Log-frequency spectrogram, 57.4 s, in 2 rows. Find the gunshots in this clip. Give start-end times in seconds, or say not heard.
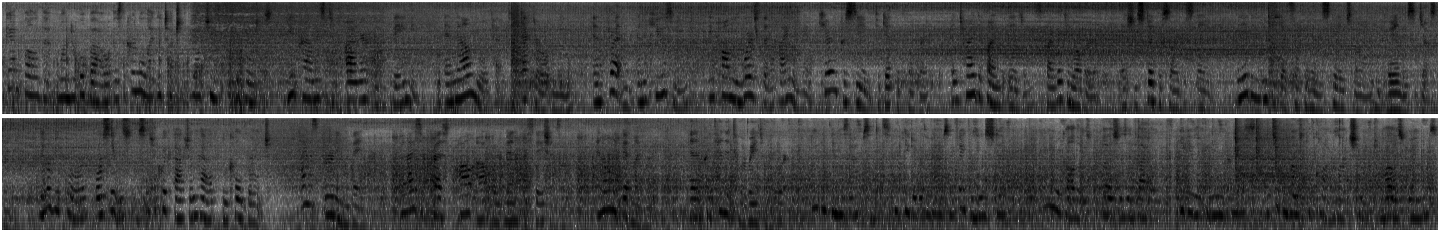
10.2-10.8, 25.3-25.8, 53.4-55.5.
